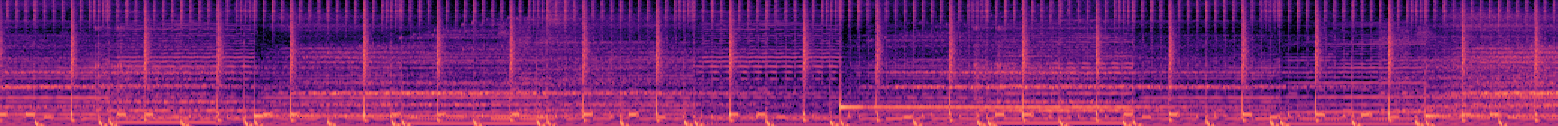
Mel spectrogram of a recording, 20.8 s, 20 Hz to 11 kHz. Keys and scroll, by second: 4.0 F1, 4.1 F2, 6.6 0, 6.7 Return, 11.1 3, 13.0 4, 14.0 F1, 14.2 F2, 16.7 3.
